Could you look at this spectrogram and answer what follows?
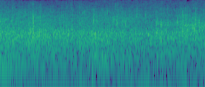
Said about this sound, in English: Happy Father's Day, dads. It's good to see you guys. Can we give them a little bit of applause of appreciation this morning?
